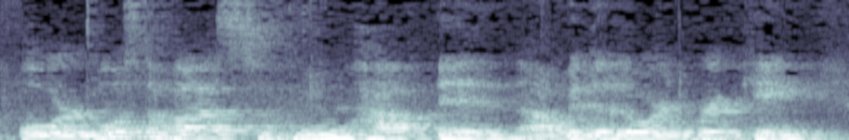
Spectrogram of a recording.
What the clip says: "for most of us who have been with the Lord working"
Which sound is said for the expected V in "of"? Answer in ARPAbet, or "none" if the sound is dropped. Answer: V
